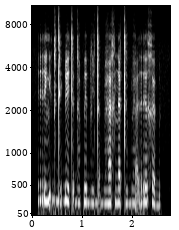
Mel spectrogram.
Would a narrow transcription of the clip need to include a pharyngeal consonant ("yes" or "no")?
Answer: no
